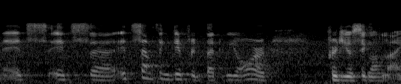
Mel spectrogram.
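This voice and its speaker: In a Swedish accent, a woman speaks at medium pitch with fairly even intonation. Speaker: museum collections head. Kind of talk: online presentation. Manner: halting.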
